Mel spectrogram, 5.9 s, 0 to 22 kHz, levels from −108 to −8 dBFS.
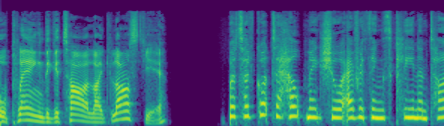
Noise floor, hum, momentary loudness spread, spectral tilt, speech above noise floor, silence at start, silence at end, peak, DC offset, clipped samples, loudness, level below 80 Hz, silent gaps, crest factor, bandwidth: under -90 dBFS; none; 6 LU; -4 dB/octave; over 70 dB; 0 s; 0 s; -4 dBFS; under 0.1%; under 0.1%; -20 LUFS; -64 dBFS; 2.32-2.89 s; 16 dB; 15.5 kHz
